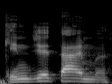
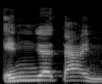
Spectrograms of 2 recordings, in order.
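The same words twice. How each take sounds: First: It is said in his own normal voice. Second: It is said in a put-on anime girl voice.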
